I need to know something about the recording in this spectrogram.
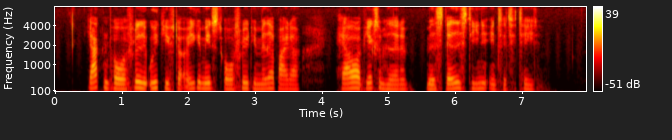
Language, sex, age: Danish, female, 32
